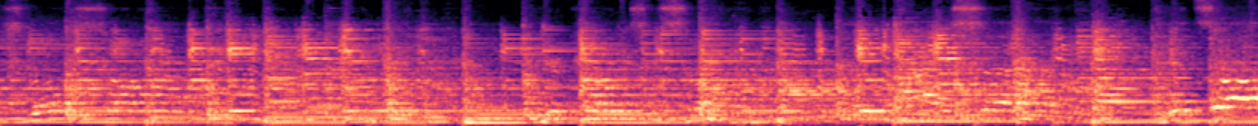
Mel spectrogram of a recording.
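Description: Acoustic guitar strummed in a steady rhythm, played live.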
